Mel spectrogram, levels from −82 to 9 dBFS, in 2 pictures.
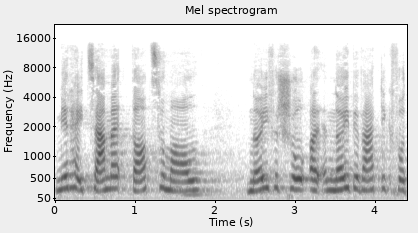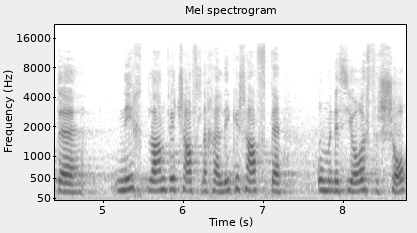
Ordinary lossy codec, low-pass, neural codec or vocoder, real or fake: none; 14.4 kHz; none; real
